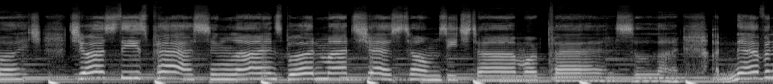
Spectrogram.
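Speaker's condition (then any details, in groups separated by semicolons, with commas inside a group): No condition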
